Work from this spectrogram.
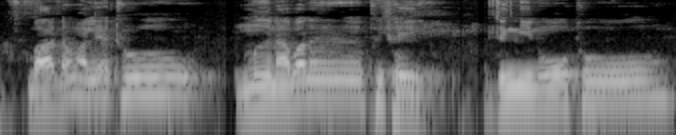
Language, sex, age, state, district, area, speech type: Bodo, male, 45-60, Assam, Kokrajhar, rural, spontaneous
